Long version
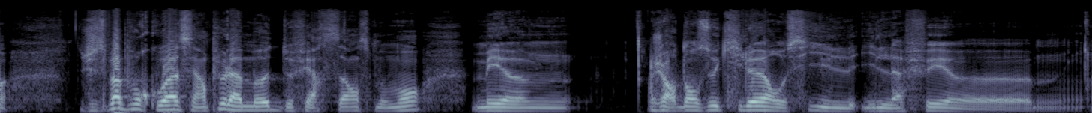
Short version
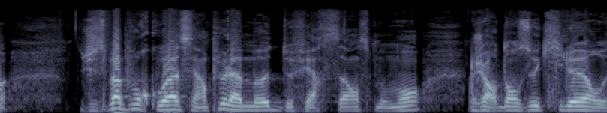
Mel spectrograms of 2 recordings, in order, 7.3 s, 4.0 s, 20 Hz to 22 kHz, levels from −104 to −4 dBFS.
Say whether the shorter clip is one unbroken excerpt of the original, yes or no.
no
